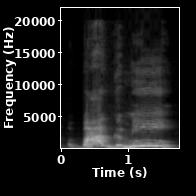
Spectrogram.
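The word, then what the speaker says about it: বাগ্মী: তো দেখো বয়াকারে বা গয় ময় দীর্ঘিকারে গি, তাহলে উচ্চারণটা কি হলো বাগ্মি। বাগ্মি, এখানে কিন্তু ম উচ্চারণ হচ্ছে তাই না, দেখো বাগ্মি।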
